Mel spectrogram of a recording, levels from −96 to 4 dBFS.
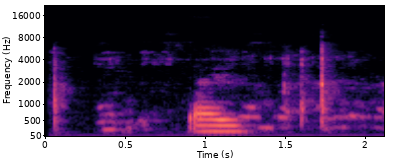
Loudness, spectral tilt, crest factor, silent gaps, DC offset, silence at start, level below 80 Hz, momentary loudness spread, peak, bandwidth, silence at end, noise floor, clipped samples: -30 LUFS; -5.5 dB/octave; 26 dB; none; under 0.1%; 0.05 s; -66 dBFS; 21 LU; -6 dBFS; 8.8 kHz; 0 s; -49 dBFS; under 0.1%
